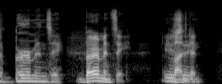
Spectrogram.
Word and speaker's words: Bermondsey: You got to say it like you don't even want syllables. I don't even want to say it. Burman. Like you don't even part your lips. I don't want extra syllables in this word.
